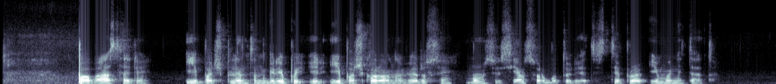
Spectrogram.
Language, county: Lithuanian, Klaipėda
